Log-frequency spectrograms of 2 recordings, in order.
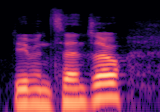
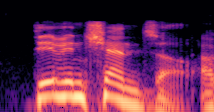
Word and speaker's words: DiVincenzo: At 29, it has the Nets taking Dante DiVincenzo. Is that how you say his name? – That sounds right to me. – DiVincenzo. – DiVincenzo.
